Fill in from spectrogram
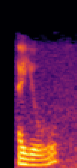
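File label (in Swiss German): "johr", Alsatian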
